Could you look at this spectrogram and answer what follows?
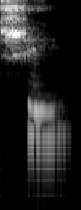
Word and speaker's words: Sidhe: It is spelled Sidhe but pronounced she.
